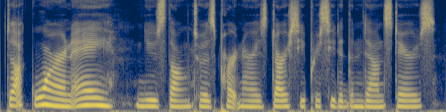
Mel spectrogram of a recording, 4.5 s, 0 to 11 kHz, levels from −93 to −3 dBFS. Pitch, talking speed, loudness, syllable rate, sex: 180 Hz, 175 wpm, -19 LUFS, 5.0 syllables/s, female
